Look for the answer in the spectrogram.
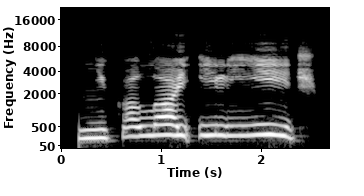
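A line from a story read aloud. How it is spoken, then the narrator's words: Groaning. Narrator (Russian): простонал Алеша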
